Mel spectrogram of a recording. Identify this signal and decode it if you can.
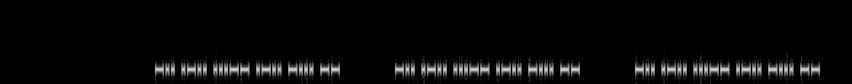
Morse code, heard as a keyed tone, about 42 wpm, 700 Hz. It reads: DL3LBM DL3LBM DL3LBM
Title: DXCC-100 Call Signs - 6 Characters - Repeated 3x - 45wpm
